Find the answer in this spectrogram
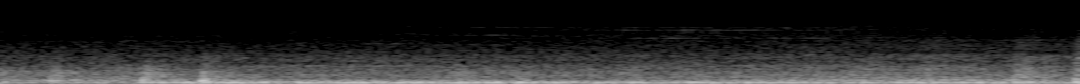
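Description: Passenger train coach running along the track: a steady low rumble of wheels on rails, with a couple of short knocks about a second in and another near the end.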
